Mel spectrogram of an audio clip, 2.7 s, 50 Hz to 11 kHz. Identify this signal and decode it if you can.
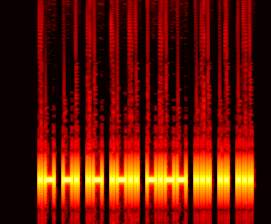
Morse code, heard as a keyed tone, about 40 wpm, 700 Hz. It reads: ANALYSIS
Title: Sentences from Top 1400 Words - New Word Drill Alt - 40wpm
